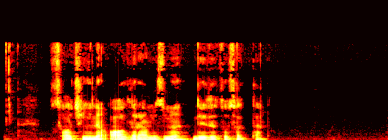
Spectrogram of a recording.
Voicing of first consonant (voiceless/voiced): voiceless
